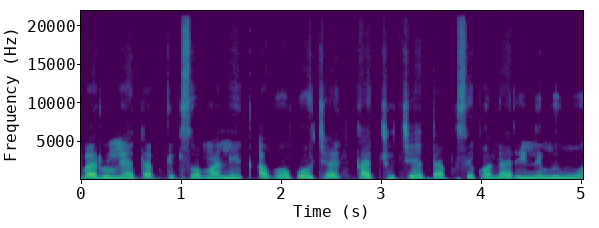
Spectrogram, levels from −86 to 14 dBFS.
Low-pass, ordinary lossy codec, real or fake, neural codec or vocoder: none; none; fake; codec, 44.1 kHz, 7.8 kbps, Pupu-Codec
